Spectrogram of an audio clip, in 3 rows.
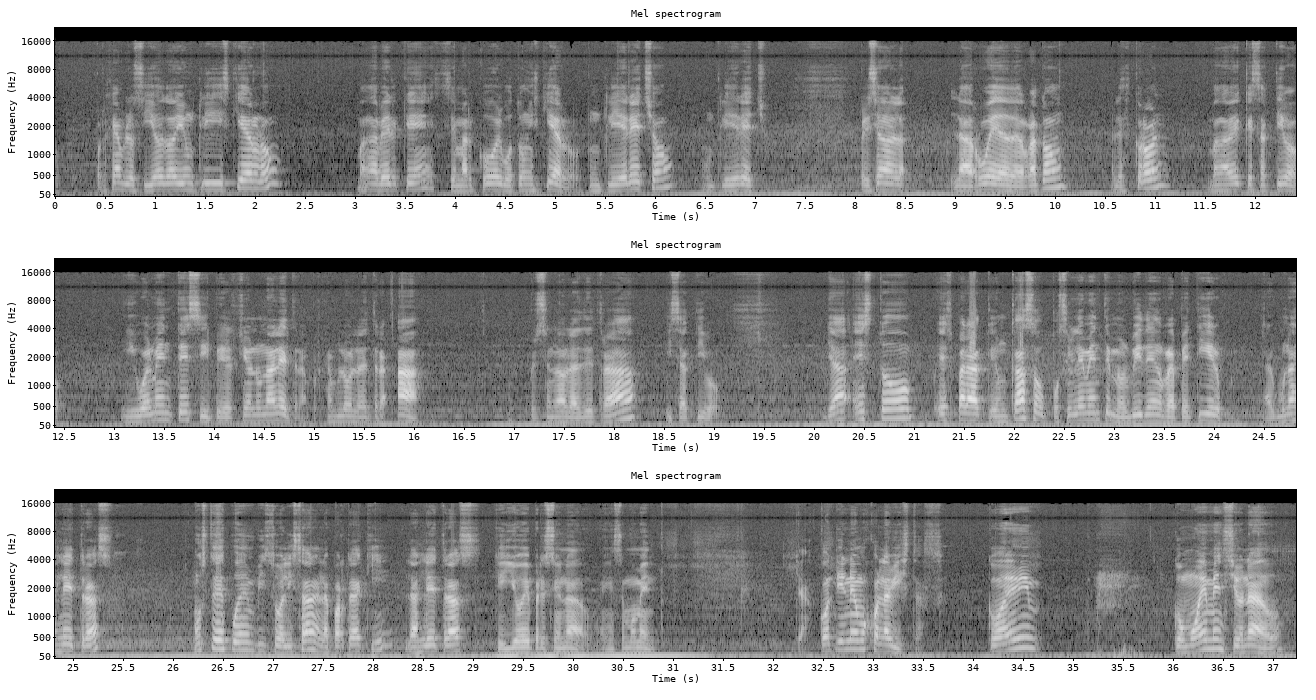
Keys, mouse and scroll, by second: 2.2-4.1 drag, 5.8-7.6 right drag, 10.3-12.1 middle drag, 15.9 a.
